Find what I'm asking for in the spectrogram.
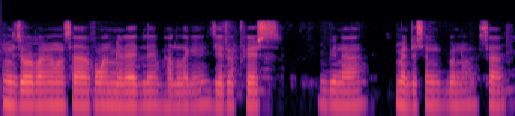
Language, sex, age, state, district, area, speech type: Assamese, male, 30-45, Assam, Tinsukia, rural, spontaneous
